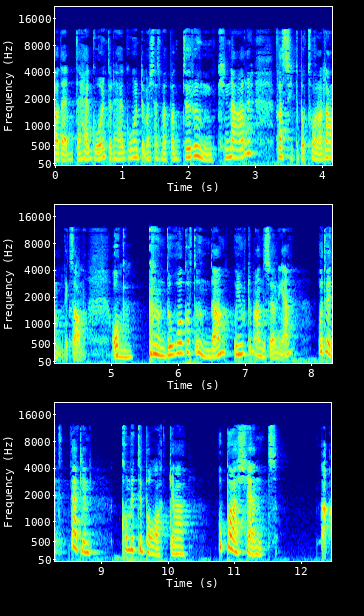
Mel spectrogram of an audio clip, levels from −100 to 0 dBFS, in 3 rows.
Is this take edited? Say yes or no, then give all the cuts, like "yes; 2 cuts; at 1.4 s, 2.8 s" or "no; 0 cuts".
no; 0 cuts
